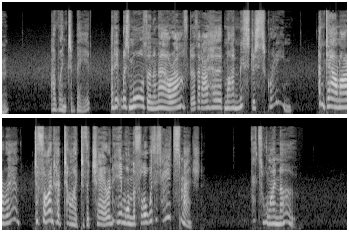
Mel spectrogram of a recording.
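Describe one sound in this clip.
A young woman talks at length in a calm, steady voice, close by.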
